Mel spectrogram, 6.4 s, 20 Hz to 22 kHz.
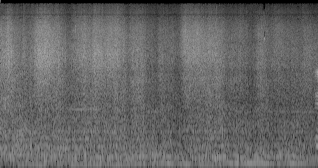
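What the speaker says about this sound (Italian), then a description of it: "È arrivato il momento di saggiare le doti di carena di questo gommone, per cui da 30 nodi senza rallentare" A Halma RIB HR30 inflatable boat runs straight at 30 knots during a hull test, its engine drone steady and loud beneath strong wind buffeting and rushing water and spray.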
